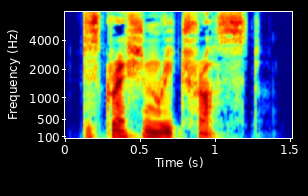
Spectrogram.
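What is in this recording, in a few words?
"discretionary trust", British English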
